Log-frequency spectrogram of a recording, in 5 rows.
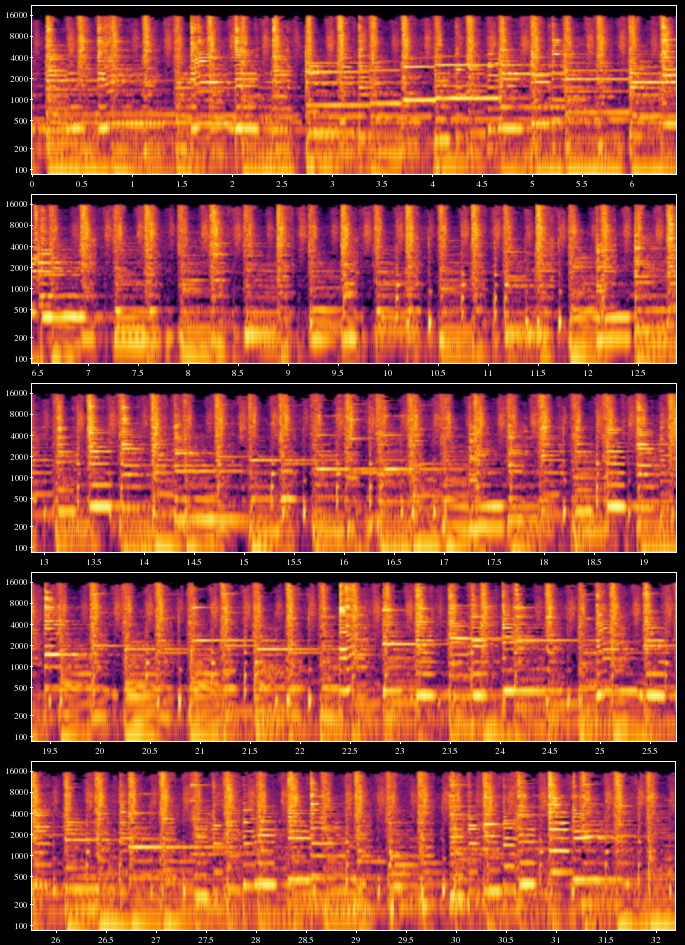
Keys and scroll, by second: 2.5 Escape, 7.6-8.5 typing.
